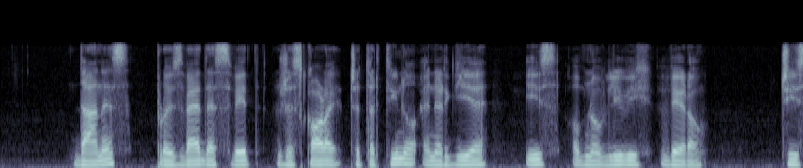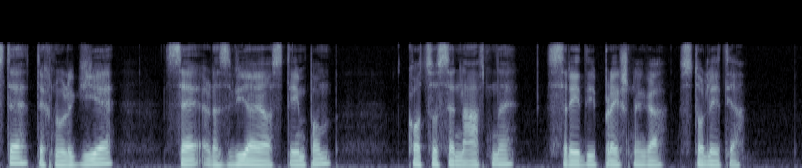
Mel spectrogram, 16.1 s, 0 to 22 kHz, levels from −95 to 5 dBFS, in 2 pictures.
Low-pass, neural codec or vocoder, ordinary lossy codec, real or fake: 7.2 kHz; none; none; real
